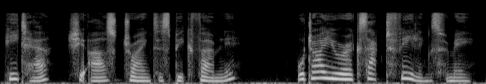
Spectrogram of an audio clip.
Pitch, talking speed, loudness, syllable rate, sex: 200 Hz, 175 wpm, -21 LUFS, 5.0 syllables/s, female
